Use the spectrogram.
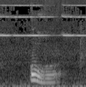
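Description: A thin, high-pitched electronic alarm tone sounds steadily in the background throughout, while a person makes a brief vocal sound partway through.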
